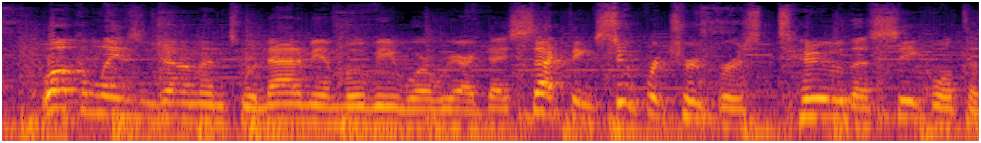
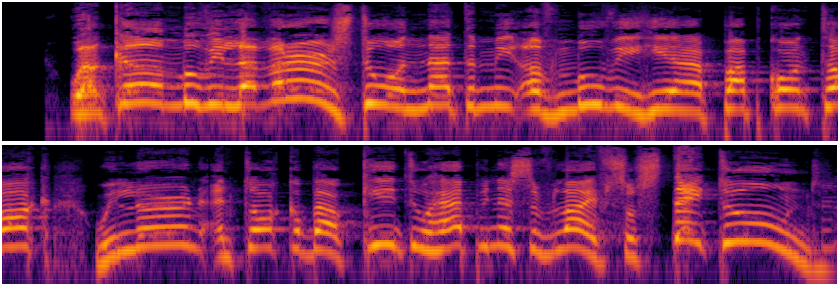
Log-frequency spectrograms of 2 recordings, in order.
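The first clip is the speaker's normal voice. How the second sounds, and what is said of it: Put-on French accent. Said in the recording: “the last French accent I'll do in a while”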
